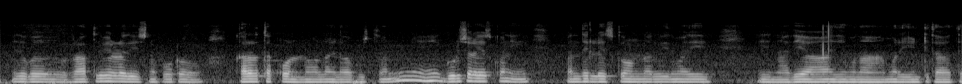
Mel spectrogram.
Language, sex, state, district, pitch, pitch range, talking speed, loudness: Telugu, male, Telangana, Karimnagar, 120 Hz, 115-130 Hz, 125 wpm, -22 LUFS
